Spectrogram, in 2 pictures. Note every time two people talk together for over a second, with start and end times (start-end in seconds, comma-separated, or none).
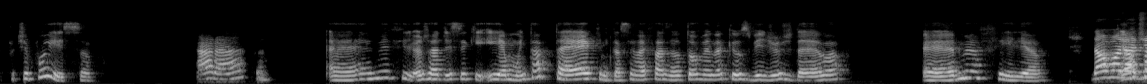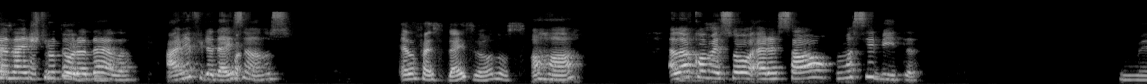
11.2-12.6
